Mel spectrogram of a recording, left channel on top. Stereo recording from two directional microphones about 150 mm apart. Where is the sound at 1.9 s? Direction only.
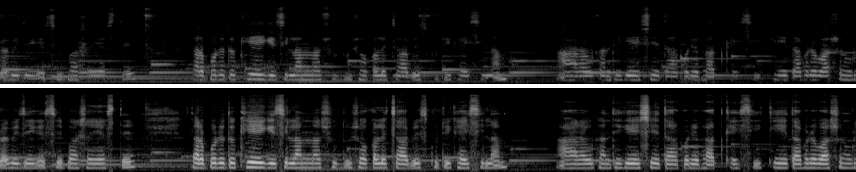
35° right (ahead or behind).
